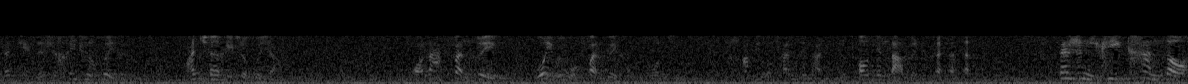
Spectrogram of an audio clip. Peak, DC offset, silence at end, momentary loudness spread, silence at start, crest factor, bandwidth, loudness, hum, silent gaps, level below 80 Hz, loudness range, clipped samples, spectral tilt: -26 dBFS; under 0.1%; 0 s; 9 LU; 0 s; 20 dB; 3.9 kHz; -46 LUFS; none; none; -54 dBFS; 3 LU; under 0.1%; -1.5 dB/octave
